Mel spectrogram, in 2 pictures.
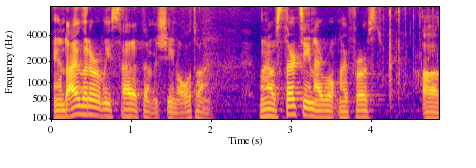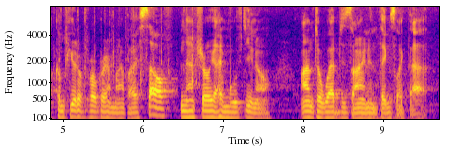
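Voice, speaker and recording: A man's voice: fairly low pitch, fairly quick, a little mellow, a little hiss or hum. A nineteen-year-old man with an American accent, talking candidly and matter-of-factly in a casual documentary interview style. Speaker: computer programmer telling their own story.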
